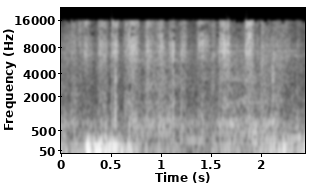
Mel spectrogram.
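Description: Footsteps on a hard surface and irregular knocks from a handheld phone camera being moved, over a low rumble.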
